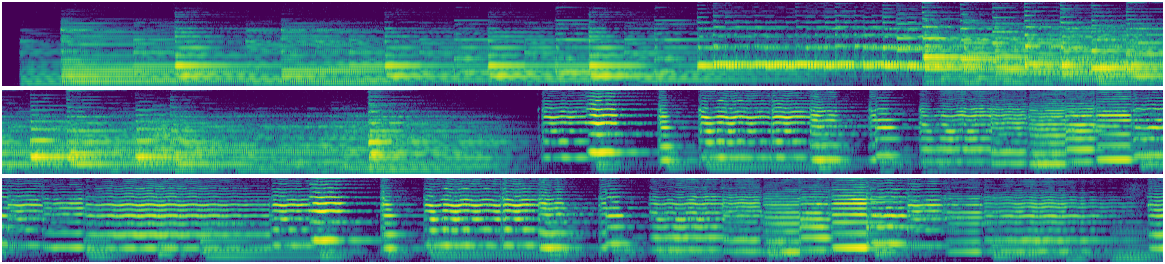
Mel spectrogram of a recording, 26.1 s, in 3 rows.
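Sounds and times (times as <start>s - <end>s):
violin concerto: 1.1s - 26.1s.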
